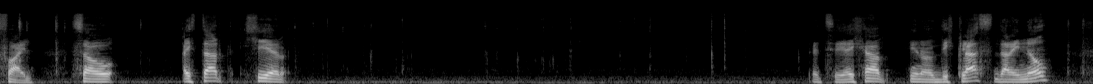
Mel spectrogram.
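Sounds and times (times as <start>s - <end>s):
speech: 0.0s - 1.2s, 1.8s - 3.0s, 8.1s - 10.6s
typing code on a computer keyboard: 0.0s - 4.2s, 4.8s - 8.1s, 10.5s - 10.9s
low steady hum: 0.0s - 10.9s.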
